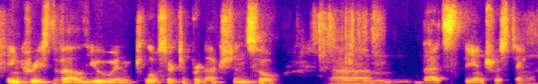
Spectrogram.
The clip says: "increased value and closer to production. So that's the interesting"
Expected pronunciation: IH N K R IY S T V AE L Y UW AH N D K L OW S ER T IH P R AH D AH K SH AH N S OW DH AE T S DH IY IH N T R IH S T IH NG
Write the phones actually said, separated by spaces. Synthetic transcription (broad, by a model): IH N K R IY S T V AE L Y UW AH N K L OW S ER T IH P R AH D AH K SH AH N S OW DH AE T S DH IY IH N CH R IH S T IH NG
